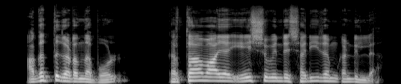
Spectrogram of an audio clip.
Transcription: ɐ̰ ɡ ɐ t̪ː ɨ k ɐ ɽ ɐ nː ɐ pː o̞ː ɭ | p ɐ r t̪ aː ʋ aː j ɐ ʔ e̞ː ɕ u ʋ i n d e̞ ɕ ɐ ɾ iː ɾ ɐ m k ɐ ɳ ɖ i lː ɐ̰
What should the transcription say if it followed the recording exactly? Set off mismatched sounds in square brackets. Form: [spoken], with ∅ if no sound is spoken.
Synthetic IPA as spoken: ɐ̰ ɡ ɐ t̪ː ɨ k ɐ ɽ ɐ nː ɐ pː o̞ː ɭ | [k] ɐ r t̪ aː ʋ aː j ɐ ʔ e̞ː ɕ u ʋ i n d e̞ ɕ ɐ ɾ iː ɾ ɐ m k ɐ ɳ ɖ i lː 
